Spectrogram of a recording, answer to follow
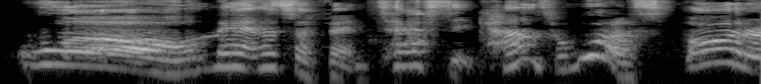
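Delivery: high, loud thrilled exclamation; delighted wide-eyed wonder; excited whoa. Retold or imitated. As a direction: gush over the spider like a fan. Excited about huge huntsman.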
